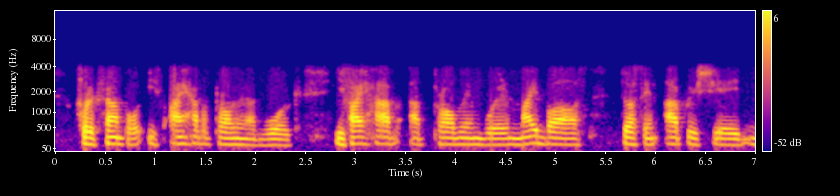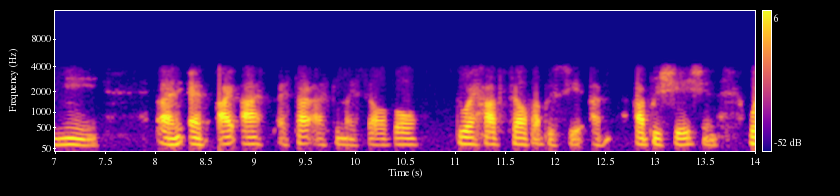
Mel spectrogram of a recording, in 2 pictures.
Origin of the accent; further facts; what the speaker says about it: Mexico; now in Portland, United States; I'm from Mexico, and that's the way that I spell my name.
